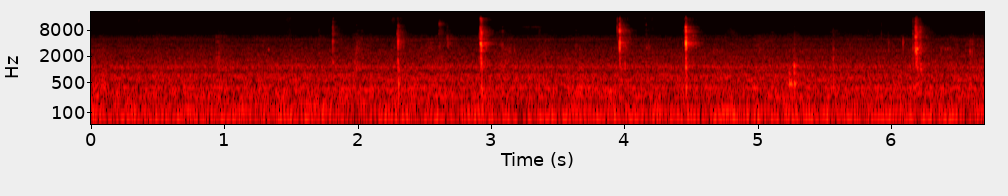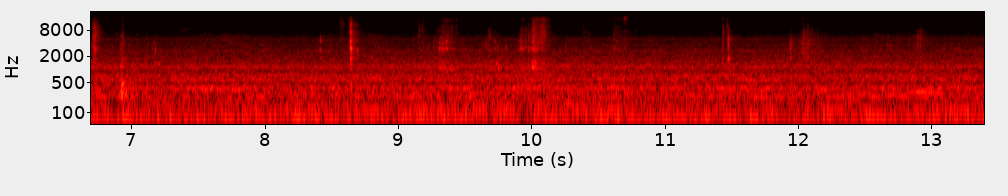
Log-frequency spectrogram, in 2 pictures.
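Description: A person eating crunchy food close to the microphone: about a dozen short, sharp crunches spread irregularly over the stretch, the loudest about four and a half seconds in, over a low steady room hum.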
